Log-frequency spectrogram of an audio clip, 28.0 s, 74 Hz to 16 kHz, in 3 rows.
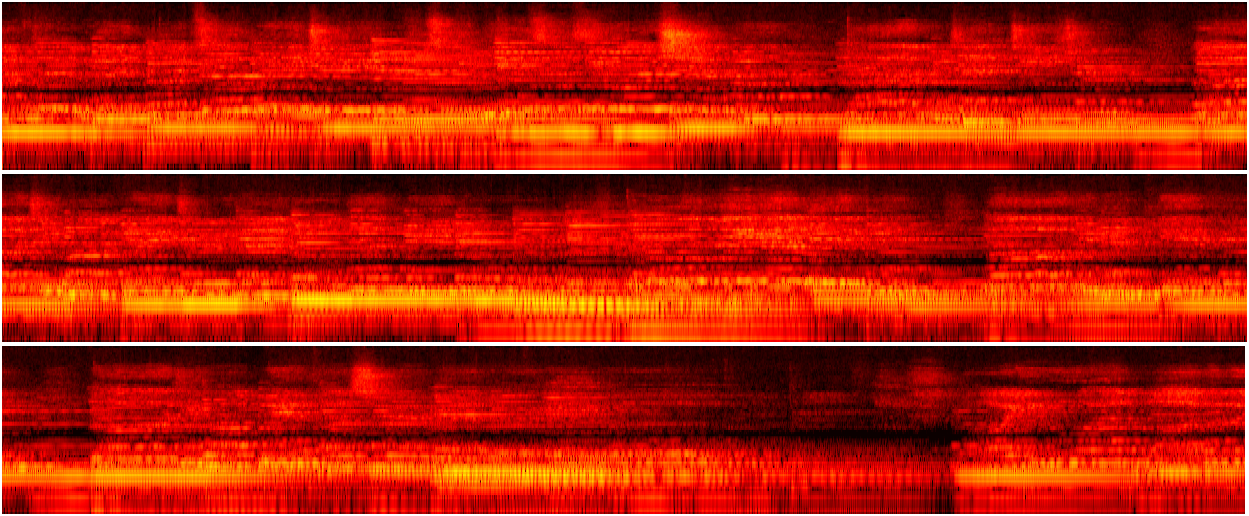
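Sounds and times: choir singing a hymn: 0.0 - 28.0.

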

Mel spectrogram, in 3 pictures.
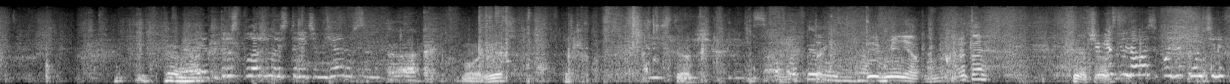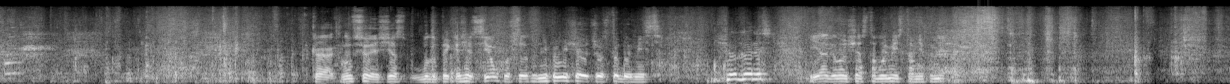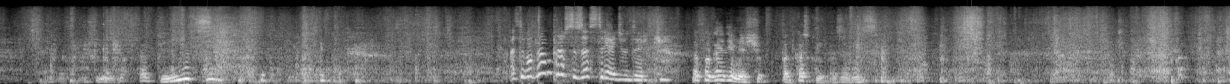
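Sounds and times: gear scraping against rock: 1.8 - 15.8, 32.1 - 36.9.

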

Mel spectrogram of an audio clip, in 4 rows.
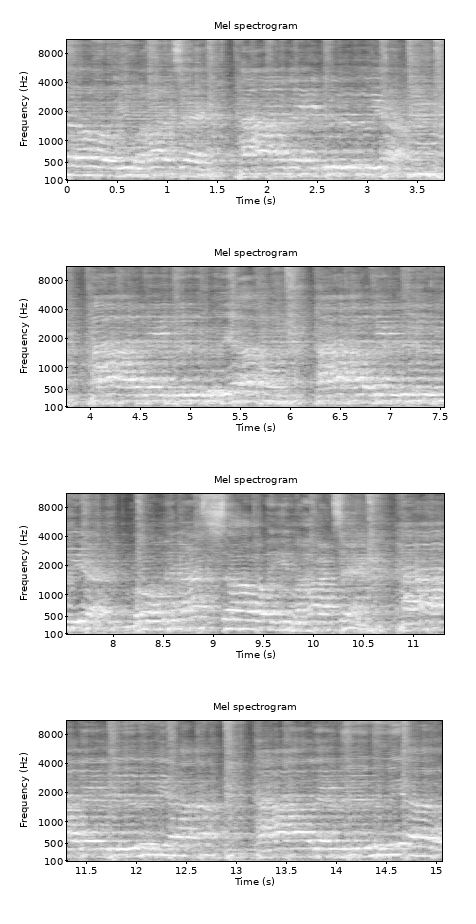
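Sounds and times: man and woman singing in harmony: 0.0 - 15.0
strummed acoustic guitars: 0.0 - 15.0.

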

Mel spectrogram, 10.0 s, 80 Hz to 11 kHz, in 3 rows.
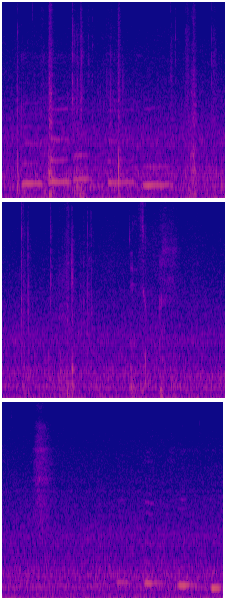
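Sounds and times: soft breath: 5.3 - 6.2, 7.1 - 7.6.

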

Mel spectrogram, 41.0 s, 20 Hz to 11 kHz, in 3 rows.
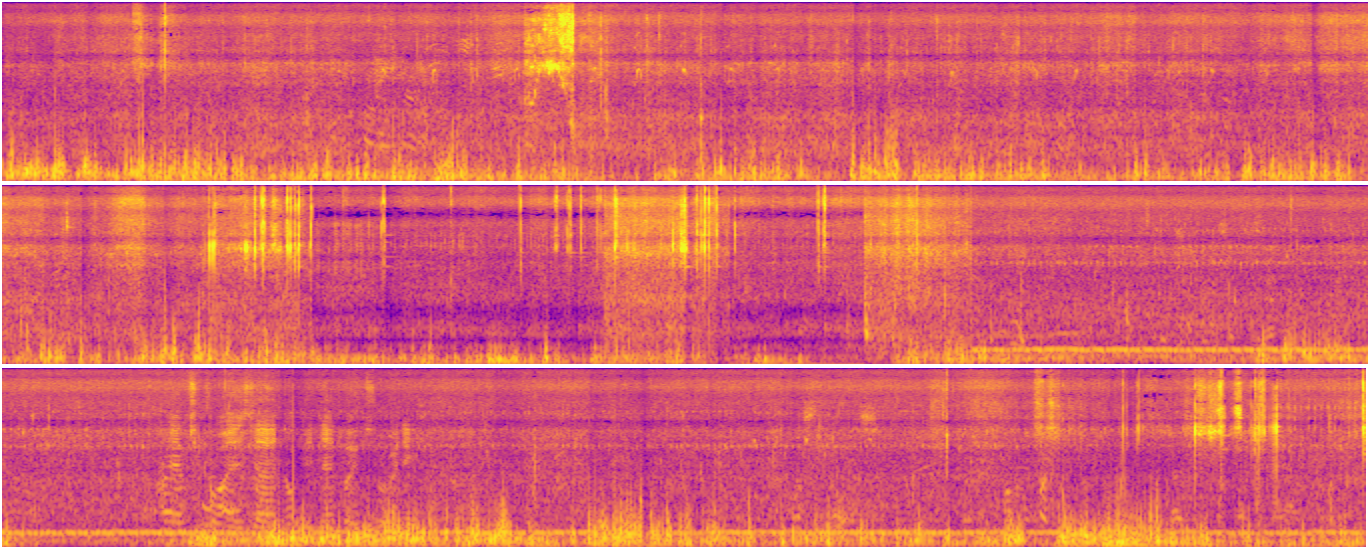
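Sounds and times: wind buffeting microphone: 0.0 - 40.9
engine hum: 13.8 - 40.9.

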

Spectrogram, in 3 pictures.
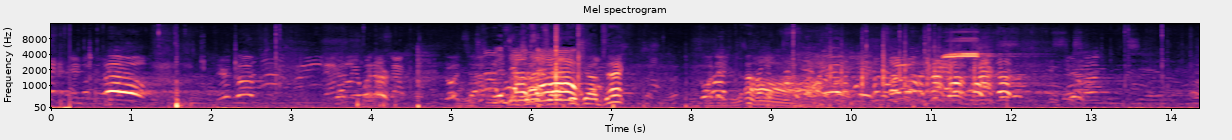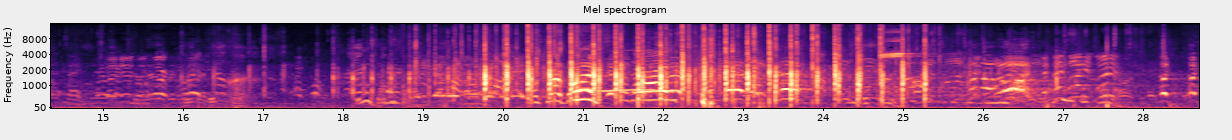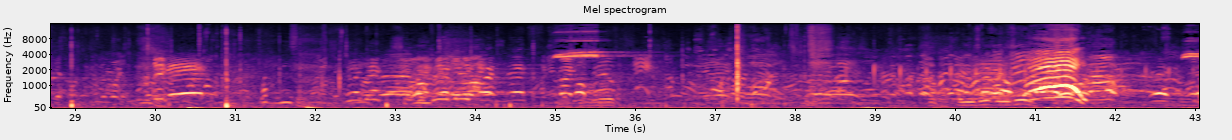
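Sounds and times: voices shouting: 8.4 - 13.0, 38.5 - 43.0
referee's whistle: 11.0 - 12.0, 24.7 - 25.4, 34.9 - 36.1, 42.8 - 43.0.

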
